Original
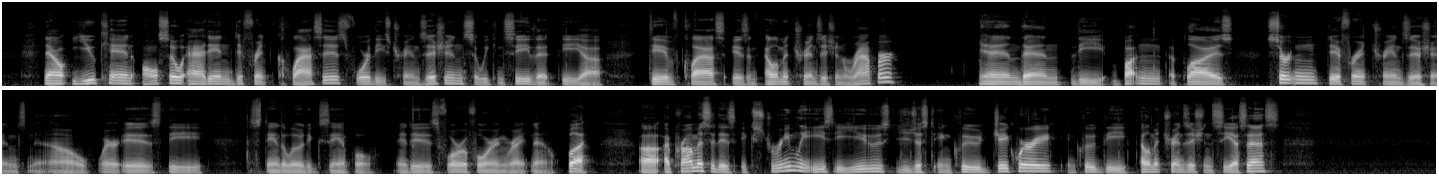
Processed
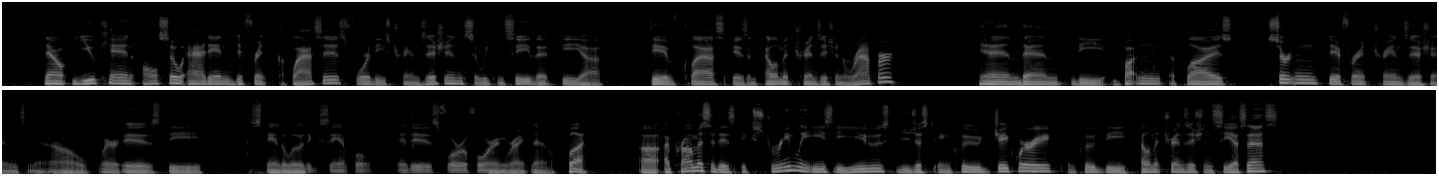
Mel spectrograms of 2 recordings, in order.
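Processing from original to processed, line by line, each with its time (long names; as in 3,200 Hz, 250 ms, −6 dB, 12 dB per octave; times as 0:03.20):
0:17.38–0:19.22: high-pass filter 210 Hz
whole clip: guitar amp tone stack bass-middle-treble 6-0-2; level +2 dB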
